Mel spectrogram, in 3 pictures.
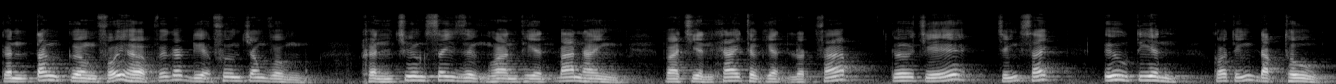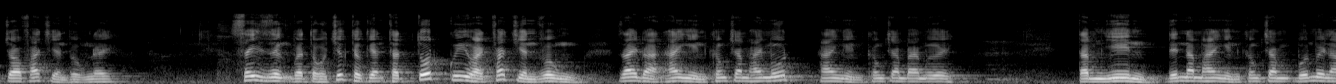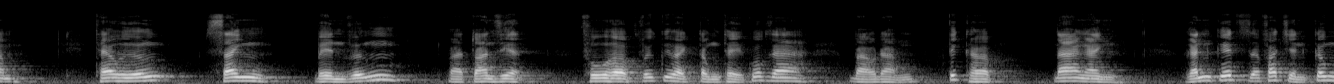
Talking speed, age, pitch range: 140 wpm, 60-79, 125-165 Hz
